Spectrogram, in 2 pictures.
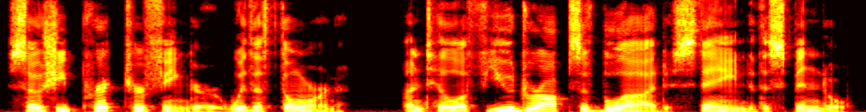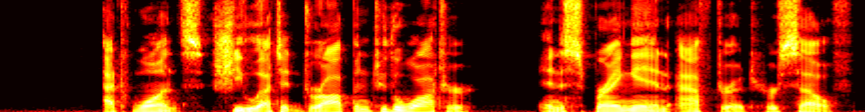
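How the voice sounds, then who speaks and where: A man reading a fairytale as a storyteller, in careful, deliberate scripted narration for language learners. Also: mid-range voice, vocal fry, no room sound, clean studio sound. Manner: deliberate, expressive, carefully phrased.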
